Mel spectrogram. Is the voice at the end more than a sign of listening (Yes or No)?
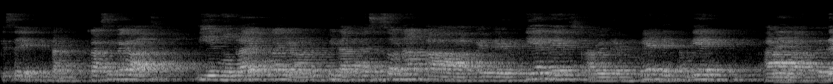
No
